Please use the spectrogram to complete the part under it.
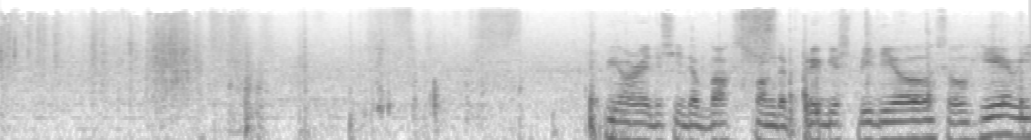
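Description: A cardboard box slides and taps softly as hands handle it.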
